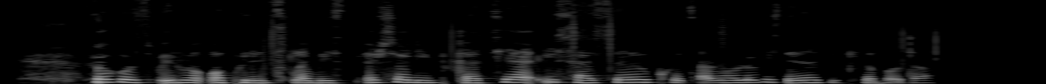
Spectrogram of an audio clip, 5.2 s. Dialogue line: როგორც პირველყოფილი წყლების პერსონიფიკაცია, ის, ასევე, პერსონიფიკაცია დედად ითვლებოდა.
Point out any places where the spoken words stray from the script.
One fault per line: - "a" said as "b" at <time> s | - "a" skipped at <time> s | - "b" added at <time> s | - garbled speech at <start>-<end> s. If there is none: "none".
- "პერსონიფიკაცია" said as "ქვეწარმავლების" at 3.4 s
